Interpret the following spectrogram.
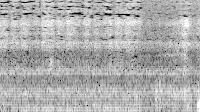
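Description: Faint rubbing of a paper towel over chalk pastel on drawing paper, blending the colours.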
